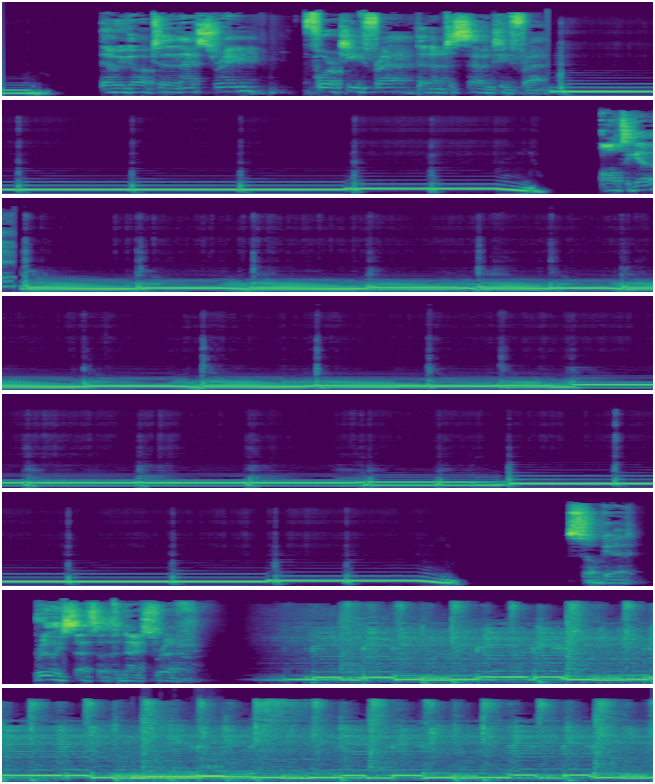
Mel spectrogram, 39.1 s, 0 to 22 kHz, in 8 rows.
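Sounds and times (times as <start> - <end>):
bass guitar riff played with pick: 0.0 - 0.4, 4.1 - 9.0, 9.9 - 27.8, 31.2 - 39.0.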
